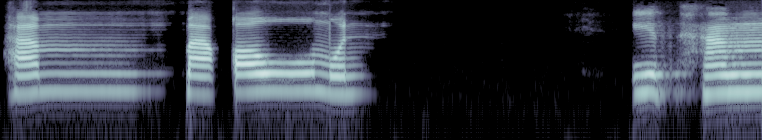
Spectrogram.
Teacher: Mimnya enggak enggak ada madnya, tapi ghunanya dia panjang karena ada tasdid.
